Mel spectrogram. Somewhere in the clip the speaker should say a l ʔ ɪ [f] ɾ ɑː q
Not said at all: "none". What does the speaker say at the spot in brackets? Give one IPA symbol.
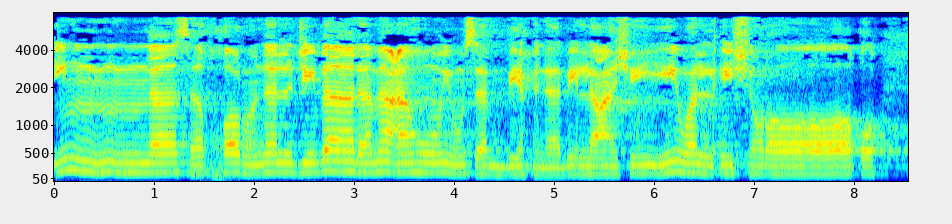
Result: ʃ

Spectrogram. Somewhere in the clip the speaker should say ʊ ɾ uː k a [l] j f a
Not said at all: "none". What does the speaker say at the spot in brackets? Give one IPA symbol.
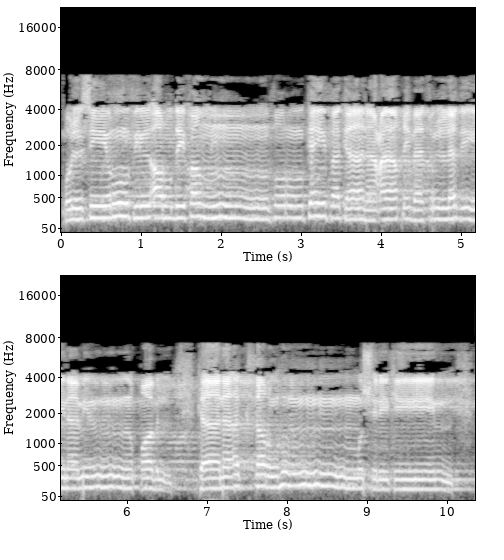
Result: none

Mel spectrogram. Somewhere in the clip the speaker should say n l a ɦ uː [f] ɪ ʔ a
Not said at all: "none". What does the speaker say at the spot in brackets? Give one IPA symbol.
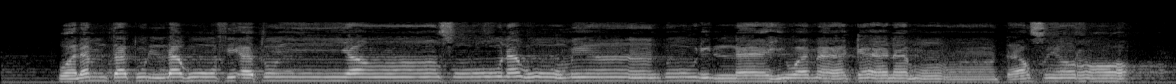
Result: f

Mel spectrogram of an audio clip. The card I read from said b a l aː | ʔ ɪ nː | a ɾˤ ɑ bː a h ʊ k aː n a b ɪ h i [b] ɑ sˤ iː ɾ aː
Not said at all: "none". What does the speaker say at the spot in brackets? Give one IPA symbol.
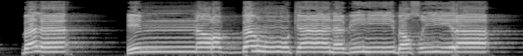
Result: b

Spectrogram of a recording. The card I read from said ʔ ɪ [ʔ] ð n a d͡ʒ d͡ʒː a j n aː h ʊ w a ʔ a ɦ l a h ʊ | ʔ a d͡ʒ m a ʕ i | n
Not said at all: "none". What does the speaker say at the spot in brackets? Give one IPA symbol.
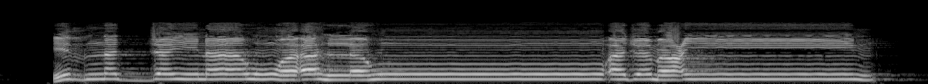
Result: none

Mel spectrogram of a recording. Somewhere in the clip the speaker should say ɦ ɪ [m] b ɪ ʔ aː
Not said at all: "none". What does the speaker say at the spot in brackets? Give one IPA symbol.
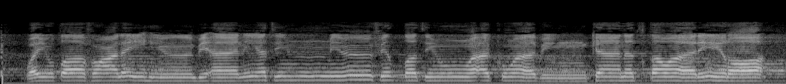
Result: m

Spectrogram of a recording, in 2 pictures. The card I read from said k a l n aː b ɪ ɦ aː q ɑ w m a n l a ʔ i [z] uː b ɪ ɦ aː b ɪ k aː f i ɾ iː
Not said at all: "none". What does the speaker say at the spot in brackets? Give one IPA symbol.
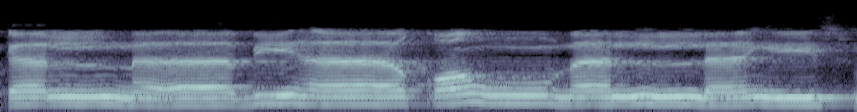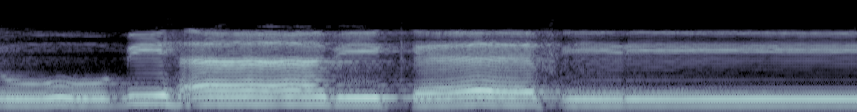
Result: s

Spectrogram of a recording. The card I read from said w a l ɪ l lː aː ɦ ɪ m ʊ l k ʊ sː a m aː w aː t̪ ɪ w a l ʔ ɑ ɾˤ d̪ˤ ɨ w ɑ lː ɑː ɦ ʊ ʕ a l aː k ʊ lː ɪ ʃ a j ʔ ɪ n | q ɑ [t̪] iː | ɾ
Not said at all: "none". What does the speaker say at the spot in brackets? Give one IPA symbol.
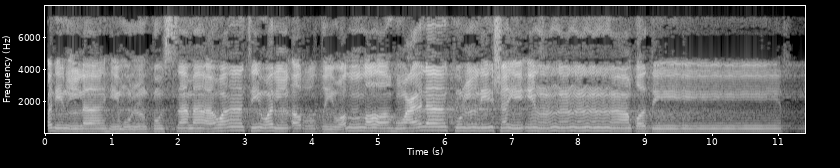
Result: d̪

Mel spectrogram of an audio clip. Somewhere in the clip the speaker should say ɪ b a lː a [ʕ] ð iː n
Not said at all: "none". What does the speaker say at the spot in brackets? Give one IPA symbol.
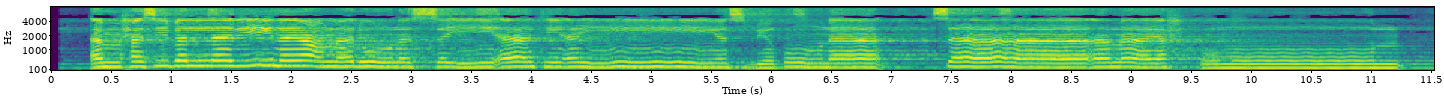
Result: none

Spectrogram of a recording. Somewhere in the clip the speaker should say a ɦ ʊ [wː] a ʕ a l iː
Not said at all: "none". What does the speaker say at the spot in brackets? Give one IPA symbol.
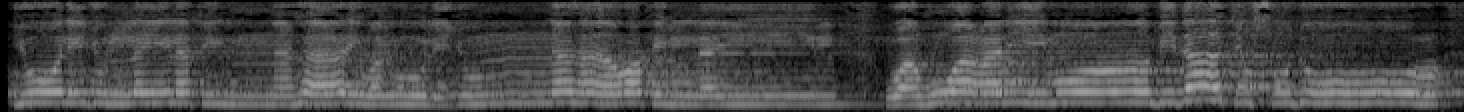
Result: w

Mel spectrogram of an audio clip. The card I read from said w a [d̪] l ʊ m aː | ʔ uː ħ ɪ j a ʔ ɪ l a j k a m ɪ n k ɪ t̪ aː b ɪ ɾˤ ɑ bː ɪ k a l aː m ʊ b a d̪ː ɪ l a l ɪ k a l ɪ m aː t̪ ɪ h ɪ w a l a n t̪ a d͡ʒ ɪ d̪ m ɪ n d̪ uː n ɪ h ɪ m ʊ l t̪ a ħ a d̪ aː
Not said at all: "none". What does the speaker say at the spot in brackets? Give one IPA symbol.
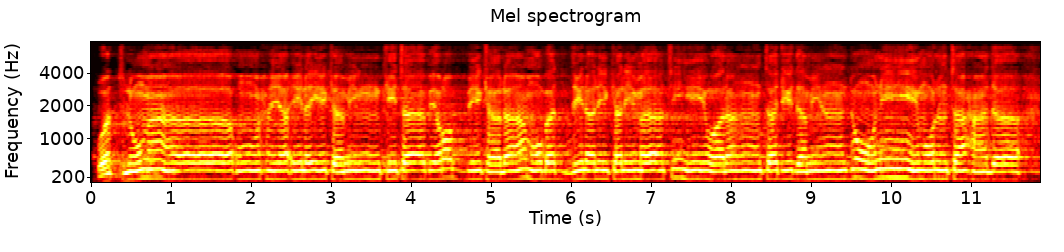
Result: t̪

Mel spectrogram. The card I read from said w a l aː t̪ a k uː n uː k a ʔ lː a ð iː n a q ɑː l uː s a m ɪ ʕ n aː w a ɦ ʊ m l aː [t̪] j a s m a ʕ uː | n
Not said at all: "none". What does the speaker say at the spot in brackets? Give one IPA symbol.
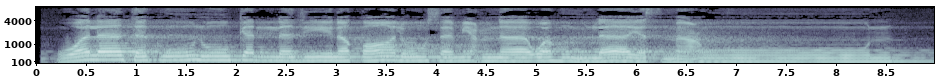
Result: none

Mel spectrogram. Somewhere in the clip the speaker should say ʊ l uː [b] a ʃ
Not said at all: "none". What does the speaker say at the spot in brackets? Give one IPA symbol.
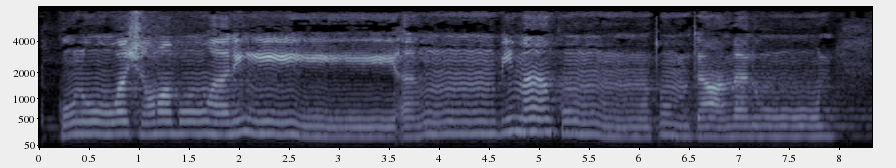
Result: w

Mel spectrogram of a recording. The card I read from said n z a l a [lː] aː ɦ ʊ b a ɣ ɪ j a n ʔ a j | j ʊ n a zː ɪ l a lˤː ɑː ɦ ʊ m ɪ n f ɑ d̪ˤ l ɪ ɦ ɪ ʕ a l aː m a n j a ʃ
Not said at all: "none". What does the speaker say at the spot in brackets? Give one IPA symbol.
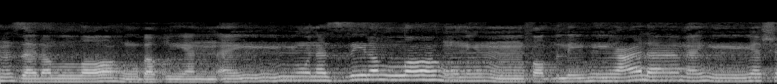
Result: lː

